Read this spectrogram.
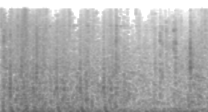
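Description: A pistol fires in quick shots.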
